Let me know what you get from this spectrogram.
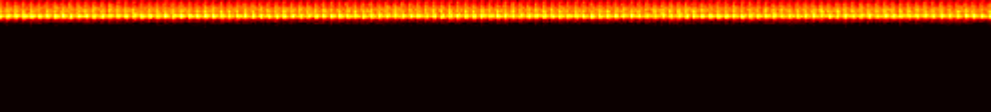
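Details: Steady shrill insect trill from grasshoppers, no music: a high, hissing buzz beating evenly at roughly four pulses per second throughout, with no other sounds.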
